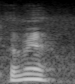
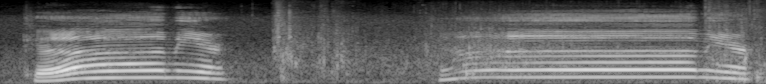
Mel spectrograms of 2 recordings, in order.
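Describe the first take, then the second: First: Said in the usual way. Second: High sing-song fish coaxing; talking to fish. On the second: Real, not acted. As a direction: croon it high and drawn out.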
